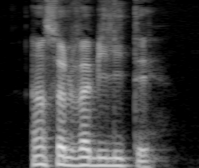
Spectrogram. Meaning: insolvency
- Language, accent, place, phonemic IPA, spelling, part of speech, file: French, France, Lyon, /ɛ̃.sɔl.va.bi.li.te/, insolvabilité, noun, LL-Q150 (fra)-insolvabilité.wav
